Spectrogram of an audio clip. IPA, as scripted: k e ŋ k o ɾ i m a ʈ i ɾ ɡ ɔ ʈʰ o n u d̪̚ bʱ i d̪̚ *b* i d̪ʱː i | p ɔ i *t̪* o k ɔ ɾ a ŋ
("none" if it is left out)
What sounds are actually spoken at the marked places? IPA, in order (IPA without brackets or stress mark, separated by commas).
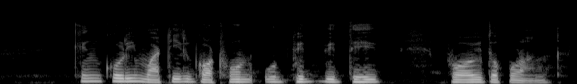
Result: b, t̪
